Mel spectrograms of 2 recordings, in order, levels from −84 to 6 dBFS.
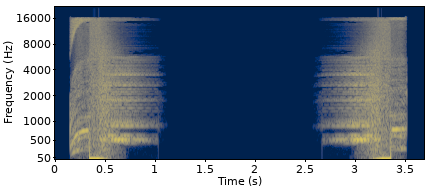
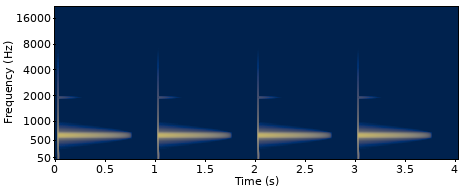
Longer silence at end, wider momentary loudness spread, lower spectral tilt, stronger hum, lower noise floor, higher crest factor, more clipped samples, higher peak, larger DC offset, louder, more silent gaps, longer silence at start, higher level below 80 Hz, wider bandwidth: second, 0 s vs 0.35 s; second, 14 LU vs 18 LU; second, -1 dB/octave vs -8.5 dB/octave; neither; first, under -90 dBFS vs -42 dBFS; about the same, 16 dB vs 12 dB; neither; first, 0 dBFS vs -12 dBFS; neither; first, -12 LUFS vs -24 LUFS; first, 1.27-1.31 s, 1.42-1.50 s, 1.63-1.81 s, 1.89-1.95 s, 2.01-2.05 s, 2.14-2.46 s, 3.58-3.64 s vs none; about the same, 0 s vs 0 s; first, -34 dBFS vs -64 dBFS; first, 17 kHz vs 2.3 kHz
